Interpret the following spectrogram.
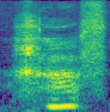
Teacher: Chaf is basically a throat K, like a deeper K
